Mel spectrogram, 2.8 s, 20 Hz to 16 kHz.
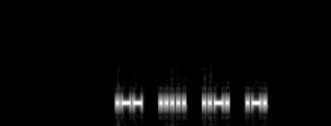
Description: Morse code, heard as a keyed tone, about 51 wpm, spaced as for 36 wpm, 700 Hz. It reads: W5FR
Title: USA Call Signs - 4 Characters - 2x Character Spacing - 50wpm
